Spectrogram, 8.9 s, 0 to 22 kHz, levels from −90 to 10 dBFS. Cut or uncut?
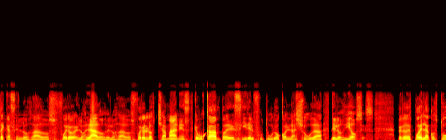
cut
